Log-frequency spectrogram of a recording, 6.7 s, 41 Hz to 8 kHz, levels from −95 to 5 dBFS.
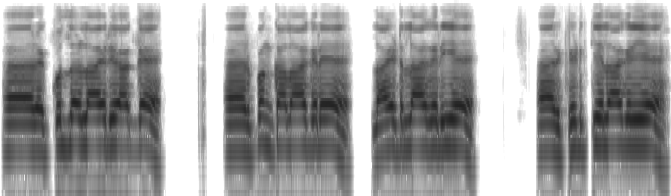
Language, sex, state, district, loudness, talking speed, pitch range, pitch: Marwari, male, Rajasthan, Churu, -17 LUFS, 180 wpm, 145-165 Hz, 160 Hz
